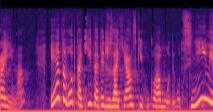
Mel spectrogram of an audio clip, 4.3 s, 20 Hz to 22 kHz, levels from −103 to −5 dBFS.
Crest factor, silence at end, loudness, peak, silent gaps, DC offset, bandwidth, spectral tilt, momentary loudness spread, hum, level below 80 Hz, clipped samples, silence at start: 16 dB; 0 s; -29 LUFS; -10 dBFS; none; 4%; 15.5 kHz; -4 dB/octave; 13 LU; none; -56 dBFS; under 0.1%; 0 s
